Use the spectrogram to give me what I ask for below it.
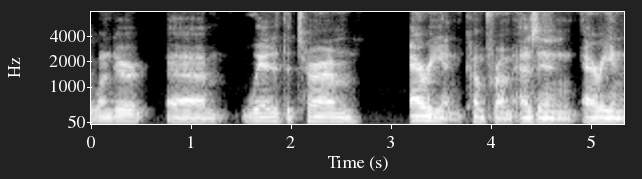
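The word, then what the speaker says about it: Arian: Aryan, A-R-I-A-N. from Arion, you get two other mispronunciations, Arion with a Y, or Orion, as in Orion constellation, which is exactly the location of the empire I'm talking about here.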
